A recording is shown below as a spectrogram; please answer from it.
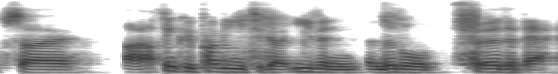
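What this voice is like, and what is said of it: South African accent. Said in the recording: “you can probably tell from my accent, grew up in South Africa.”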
